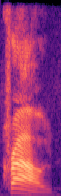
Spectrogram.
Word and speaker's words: crowd: Crow D Crow okay give me that D at the end crowd almost okay all right so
